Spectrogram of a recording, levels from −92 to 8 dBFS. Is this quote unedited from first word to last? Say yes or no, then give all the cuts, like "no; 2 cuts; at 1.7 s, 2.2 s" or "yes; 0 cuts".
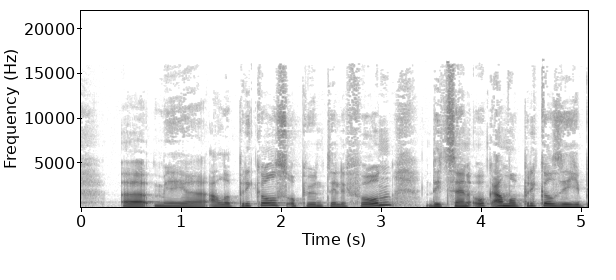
yes; 0 cuts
